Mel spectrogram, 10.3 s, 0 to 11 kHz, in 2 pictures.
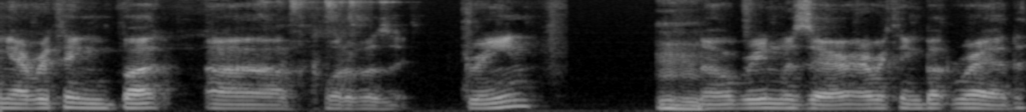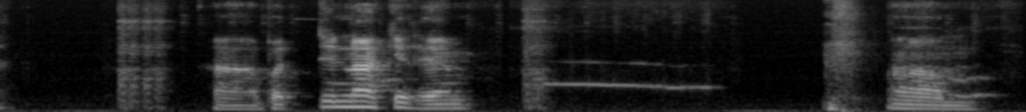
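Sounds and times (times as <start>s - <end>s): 
speech: 0.0s - 7.9s, 9.3s - 10.1s
dog whining: 7.7s - 8.9s, 9.6s - 10.2s.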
